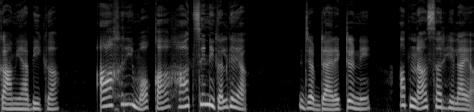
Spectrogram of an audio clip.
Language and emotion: Urdu, sad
